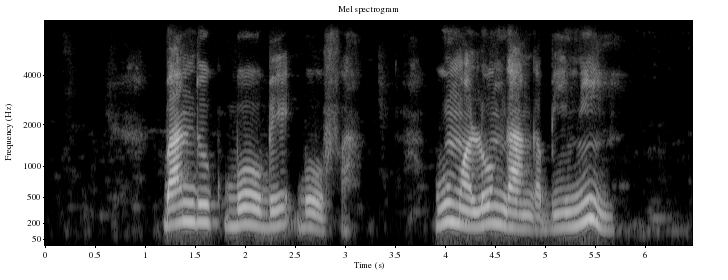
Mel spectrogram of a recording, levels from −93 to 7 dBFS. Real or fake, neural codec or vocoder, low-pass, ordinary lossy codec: real; none; 7.2 kHz; Opus, 32 kbps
